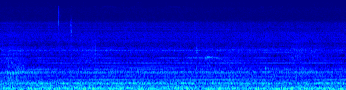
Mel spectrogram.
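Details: Gas boiler with a Thermowatt ignition/controller board (Ariston/IMIT type), after replacing the broken ION-sensor amplifier transistor: soft steady roar with a faint hum and no repeated spark clicks. The flame lights and holds normally.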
